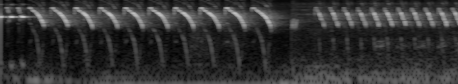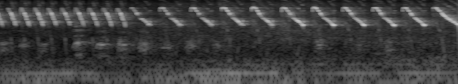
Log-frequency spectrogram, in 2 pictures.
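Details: Bottle-green local canary song meant to train birds learning to sing: a steady run of falling whistles about six per second, a short pause, then a fast trill turning into descending sweeps.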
